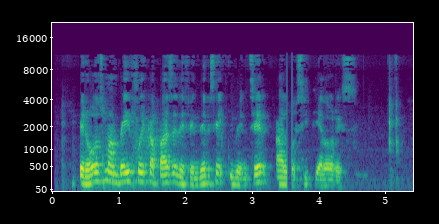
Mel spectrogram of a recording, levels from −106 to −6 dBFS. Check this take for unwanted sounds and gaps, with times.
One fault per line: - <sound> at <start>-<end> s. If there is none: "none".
- dropout at 3.5-3.6 s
